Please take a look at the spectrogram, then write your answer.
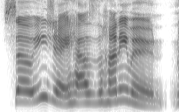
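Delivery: lightly hammed-up, high-pitched taunt; mock teasing. Retelling Rafe's jab at E J in jail, mock teasing. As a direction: pitch it up like a playful needle. Rafe taunts jailed E J, retold.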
